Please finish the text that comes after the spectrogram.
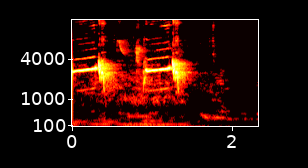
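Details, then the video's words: Bar-winged prinia giving two high, steady buzzy notes, each ending in a sharp crack, followed by quieter low sounds. "Burung prenjak tamu / prenjak omah gacor"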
